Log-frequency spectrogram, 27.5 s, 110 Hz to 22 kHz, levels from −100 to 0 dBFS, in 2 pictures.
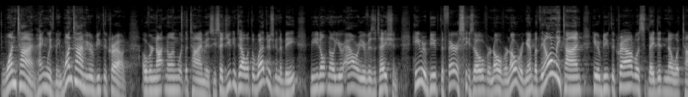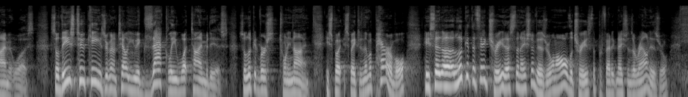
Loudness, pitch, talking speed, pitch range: -31 LUFS, 160 Hz, 240 wpm, 140-190 Hz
